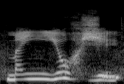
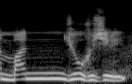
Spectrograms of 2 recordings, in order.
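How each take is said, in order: First: The n sound is merged into the y. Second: The n sound is clearly kept before the y. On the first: The speaker calls it right. "हम इसको मीम को या में दाखिल करेंगे" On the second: The speaker calls it wrong. "कुछ लोग पढ़ जाते हैं मन युह्यिल, मन नहीं पढ़ेंगे"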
